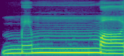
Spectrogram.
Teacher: ناک میں آواز, یعنی ناک میں آپ کی گنگناہٹ محسوس ہوگی. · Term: گنہ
